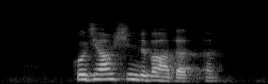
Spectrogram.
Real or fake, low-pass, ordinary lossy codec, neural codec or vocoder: fake; 7.2 kHz; AAC, 32 kbps; codec, 16 kHz, 0.8 kbps, ZipCodec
